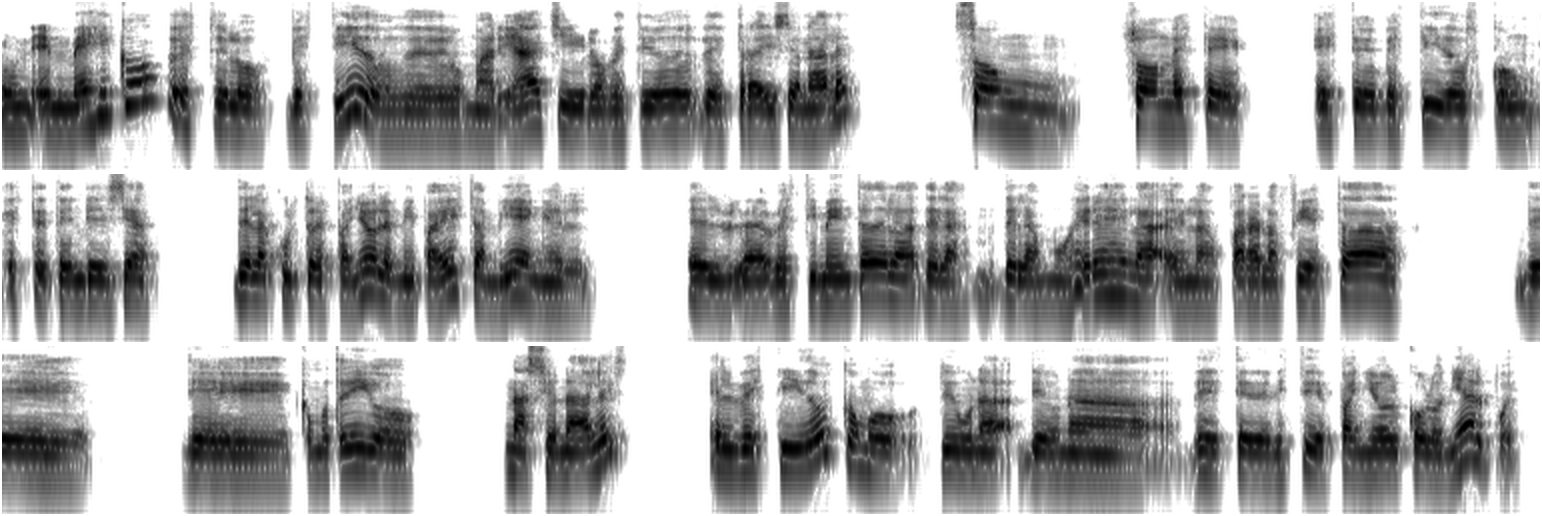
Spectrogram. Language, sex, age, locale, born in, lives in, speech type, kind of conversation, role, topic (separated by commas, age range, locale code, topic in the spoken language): Spanish, male, 45-49, es-VE, Venezuela, United States, conversation, unstructured, none, ¿Crees que el colonialismo histórico todavía afecta a las sociedades actuales?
